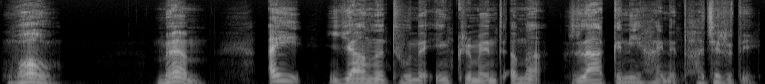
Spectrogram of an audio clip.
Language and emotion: Manipuri, surprised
